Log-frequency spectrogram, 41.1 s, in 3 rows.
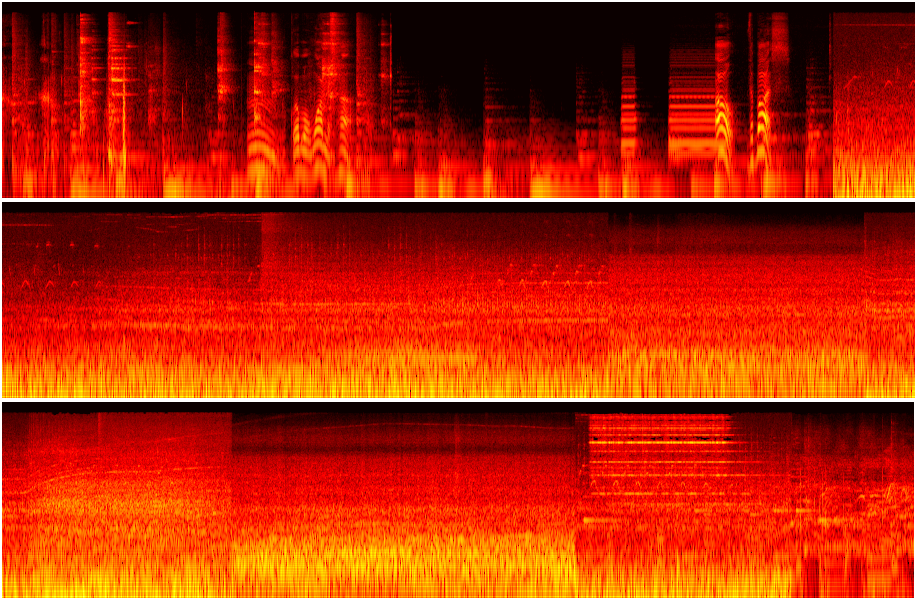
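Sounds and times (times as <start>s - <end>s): music: 0.0s - 12.5s, 36.0s - 41.0s
bus engine running: 12.5s - 39.2s
rising engine whine: 12.5s - 39.2s.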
